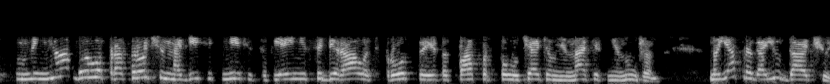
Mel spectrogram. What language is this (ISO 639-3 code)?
rus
